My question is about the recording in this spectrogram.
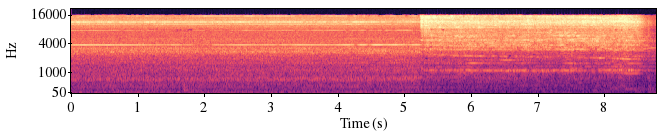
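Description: Vertical panel saw running with a steady whine; about five seconds in it gets louder and brighter, with several new whining tones, as the circular saw goes into the plywood sheet, then cuts off just before the end.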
